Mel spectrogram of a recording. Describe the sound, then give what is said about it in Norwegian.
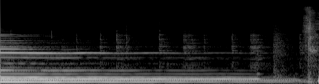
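A sustained electric guitar chord on a Jaguar- or Jazzmaster-style guitar rings out while its vibrato arm bends it, making the pitch waver and dip, ending in a brief noisy, squeaky scrape of the vibrato arm. “så kan faktisk dra akkorder på den også, og vibbe.”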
